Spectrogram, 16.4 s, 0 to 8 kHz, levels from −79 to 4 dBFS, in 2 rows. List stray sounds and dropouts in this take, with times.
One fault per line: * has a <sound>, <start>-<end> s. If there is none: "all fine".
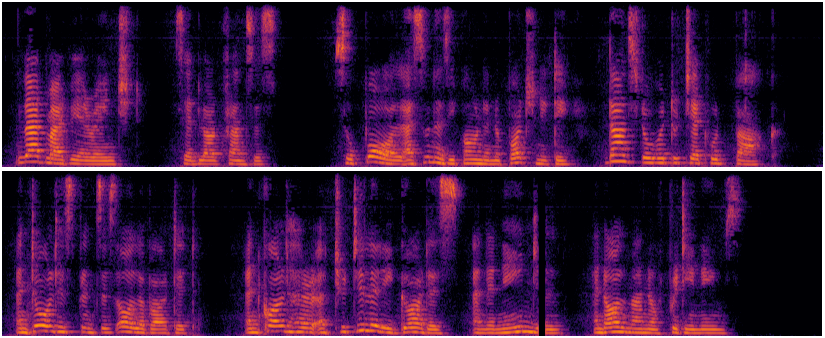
* has a dropout, 13.6-13.7 s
